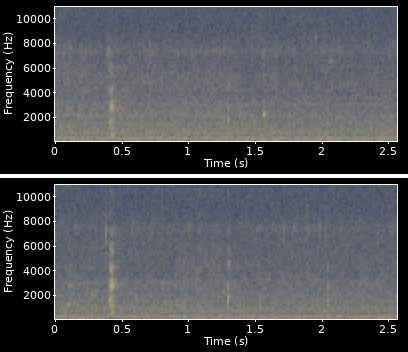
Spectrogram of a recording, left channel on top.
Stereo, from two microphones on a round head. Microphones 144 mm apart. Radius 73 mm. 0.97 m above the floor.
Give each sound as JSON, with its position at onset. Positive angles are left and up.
{"t": 0.1, "sound": "chewing", "side_deg": -30}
